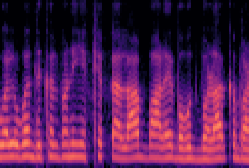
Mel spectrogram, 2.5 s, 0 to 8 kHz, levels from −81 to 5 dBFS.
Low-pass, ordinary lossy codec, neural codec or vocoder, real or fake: none; none; codec, 16 kHz, 0.8 kbps, ZipCodec; fake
